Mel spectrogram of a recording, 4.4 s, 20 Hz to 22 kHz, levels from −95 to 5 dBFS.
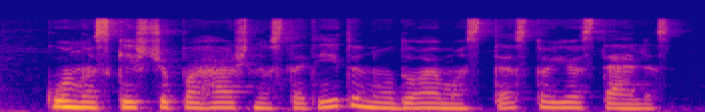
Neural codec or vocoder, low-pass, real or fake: none; 10.8 kHz; real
